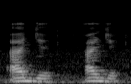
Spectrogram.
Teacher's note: आप आगे लगाएंगे तो फिर इसमें झ की आवाज आ जाएगी तो जीम के लिए जबान का जो दरमियानी हिस्सा है वो तालू से बिल्कुल चिपक जाता है उसमें गैप नहीं रहता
